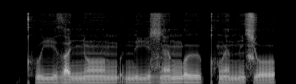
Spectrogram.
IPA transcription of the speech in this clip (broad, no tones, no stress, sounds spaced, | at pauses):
kʷʰ iː ð a ɲ õː ŋʷ ḭ n iː ɮ ɛ̃ ŋʷ ɯː kʷʰ ɛ̃ n ĩ ɕ o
